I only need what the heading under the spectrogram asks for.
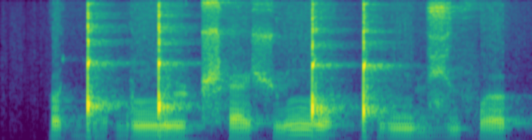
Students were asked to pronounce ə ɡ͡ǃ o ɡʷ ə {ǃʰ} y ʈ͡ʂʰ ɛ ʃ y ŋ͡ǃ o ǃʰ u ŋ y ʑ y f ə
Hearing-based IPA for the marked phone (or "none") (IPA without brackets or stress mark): ŋ͡ǃ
